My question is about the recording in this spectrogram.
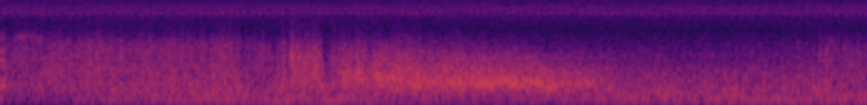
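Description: Steady roar of an airplane engine sound effect on an old film soundtrack, swelling louder around the middle.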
